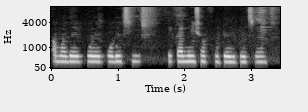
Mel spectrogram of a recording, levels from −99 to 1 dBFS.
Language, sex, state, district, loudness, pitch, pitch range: Bengali, female, West Bengal, North 24 Parganas, -18 LUFS, 240 Hz, 230-240 Hz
